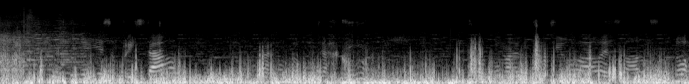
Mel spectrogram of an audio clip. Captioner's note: strong wind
